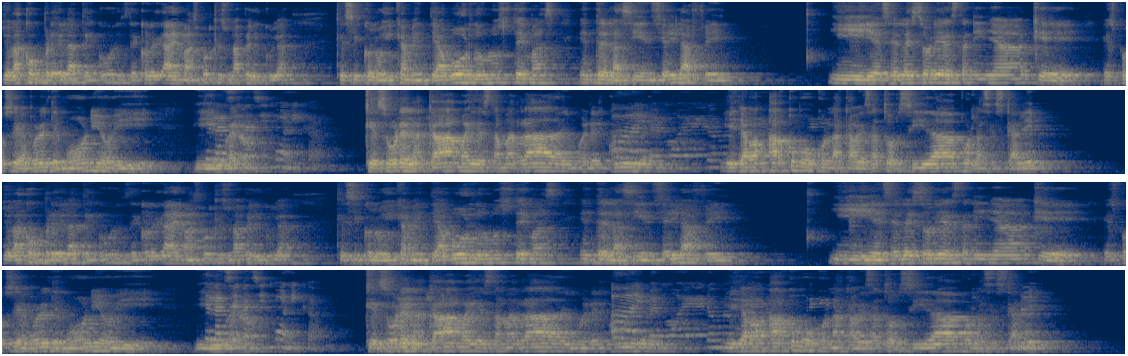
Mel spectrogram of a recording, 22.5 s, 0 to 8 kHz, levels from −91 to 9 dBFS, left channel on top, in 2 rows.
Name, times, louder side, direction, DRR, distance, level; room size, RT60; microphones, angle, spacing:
voice 1, 0.0-2.9 3.3-5.5 5.8-7.2 8.3-10.7 11.0-12.7 13.2-13.7 14.9-17.8 18.4-21.5, left 3 dB, 80° left, 5 dB, 0.5 m, -26 dB
voice 2, 8.5-8.8 13.3-14.4 15.1-15.6 17.3-19.6 21.3-21.5, right 3 dB, 55° right, 2 dB, 0.6 m, -39 dB
4.3 x 2.3 x 2.6 m, 0.79 s
head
